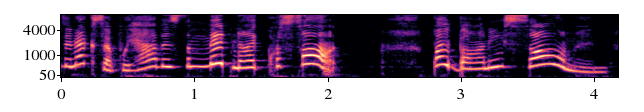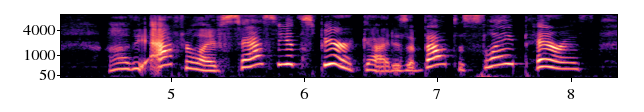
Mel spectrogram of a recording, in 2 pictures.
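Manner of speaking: high, grating, irritating cartoonish squeaky voice. Introducing the next book on your reading list, annoying-sounding voice. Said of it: "This voice is going to get really annoying".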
